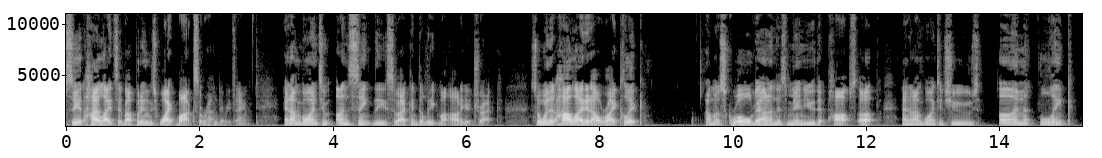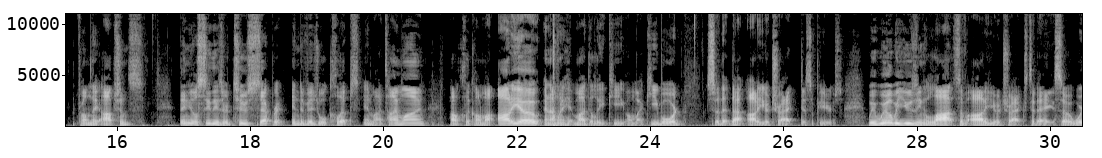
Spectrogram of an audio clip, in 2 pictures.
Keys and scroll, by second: 22.5 Delete.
